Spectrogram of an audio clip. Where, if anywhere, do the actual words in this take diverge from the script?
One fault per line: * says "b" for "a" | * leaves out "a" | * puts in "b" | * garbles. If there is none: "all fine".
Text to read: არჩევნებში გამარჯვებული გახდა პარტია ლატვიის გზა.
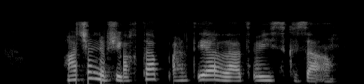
* leaves out "გამარჯვებული"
